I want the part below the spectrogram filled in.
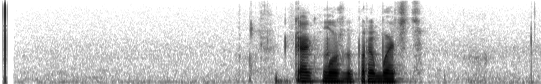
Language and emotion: Russian, neutral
